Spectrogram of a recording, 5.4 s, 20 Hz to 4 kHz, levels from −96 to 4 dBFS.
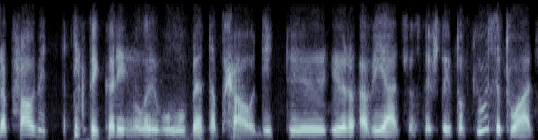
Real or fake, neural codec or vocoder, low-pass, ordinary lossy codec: fake; codec, 16 kHz, 2 kbps, X-Codec, WavLM features, trained on Multilingual LibriSpeech; 3.6 kHz; Opus, 32 kbps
